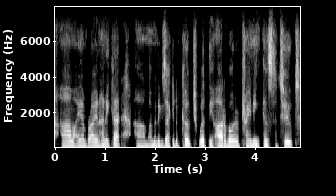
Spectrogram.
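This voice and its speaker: A man speaks with a fairly high pitch over a quiet background. The sound is dry, with no echo. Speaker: business coach. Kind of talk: webinar presentation. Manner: fast. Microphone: webcam.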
